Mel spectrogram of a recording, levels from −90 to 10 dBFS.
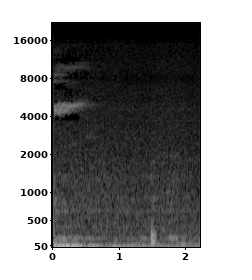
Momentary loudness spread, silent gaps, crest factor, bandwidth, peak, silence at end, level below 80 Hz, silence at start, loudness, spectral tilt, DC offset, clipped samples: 14 LU; none; 16 dB; 13.5 kHz; -16 dBFS; 0 s; -32 dBFS; 0 s; -38 LUFS; -5 dB/octave; under 0.1%; under 0.1%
